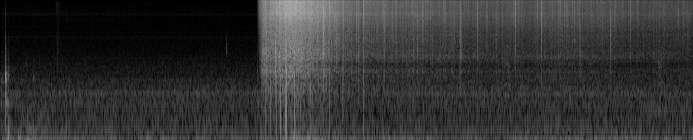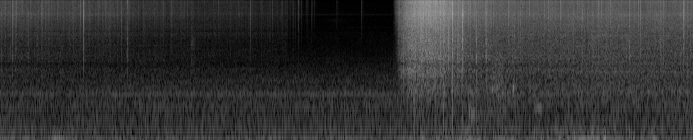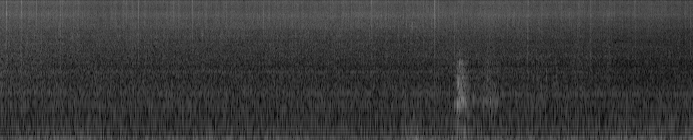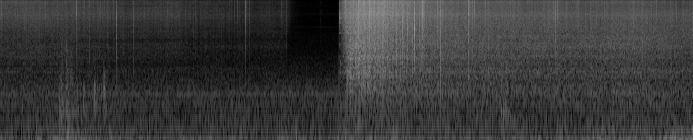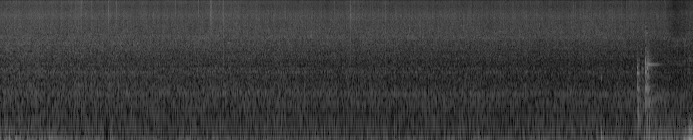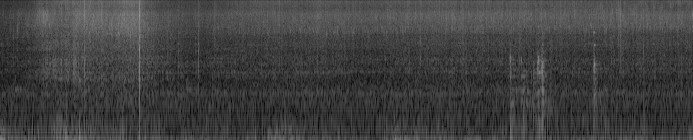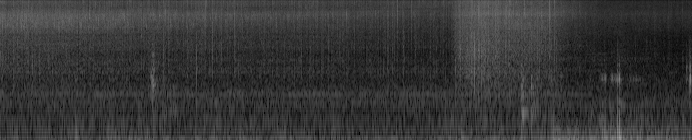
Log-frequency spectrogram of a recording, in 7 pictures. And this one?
Sizzling drops of water in a pan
